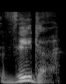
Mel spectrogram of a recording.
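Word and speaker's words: וידוי: Yeah, in Yiddish it's usually pronounced just vida.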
